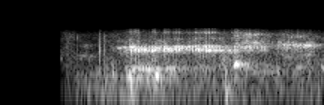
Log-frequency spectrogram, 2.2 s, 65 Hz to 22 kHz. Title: Burping part 2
